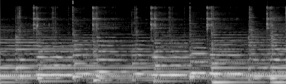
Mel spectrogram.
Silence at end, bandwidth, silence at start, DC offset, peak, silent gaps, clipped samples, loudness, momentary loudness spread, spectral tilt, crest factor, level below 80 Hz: 0 s; 17 kHz; 0 s; under 0.1%; -2 dBFS; none; under 0.1%; -17 LUFS; 5 LU; -5.5 dB/octave; 14 dB; -52 dBFS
